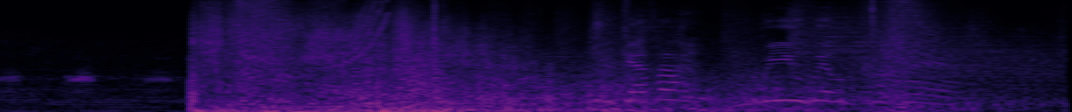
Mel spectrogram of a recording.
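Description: A magical effect bursts with a swelling whoosh.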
